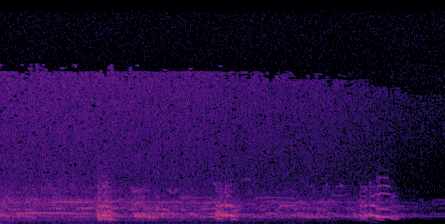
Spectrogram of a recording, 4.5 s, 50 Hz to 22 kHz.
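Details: Resting common cranes south of Kastlösa, September 2013, heard as a faint flock with a few thin trumpeting notes rising above a soft background chorus of calls.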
